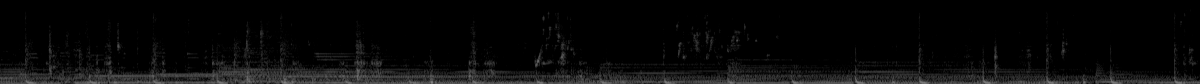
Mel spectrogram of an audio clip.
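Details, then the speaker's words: Garbage disposal under a sink after reinstall and retightening: steady drips about every second and a half over quiet room noise as water keeps dripping; owner unsure whether it is leftover water or a leak. "I don't know if that's the leftover water or not, because the water is still dripping."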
